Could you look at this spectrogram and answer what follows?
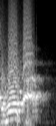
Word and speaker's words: jota: J in Spanish is not pronounced as J, it's pronounced as H. Okay? Am I putting here? It's pronounced as H. And if we call it's pronounced as Jota. Jota, J is Jota in Spanish.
